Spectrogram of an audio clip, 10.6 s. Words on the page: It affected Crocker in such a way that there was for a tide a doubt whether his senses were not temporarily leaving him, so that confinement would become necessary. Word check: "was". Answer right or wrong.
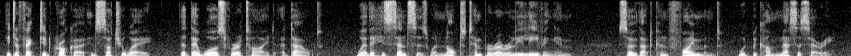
right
